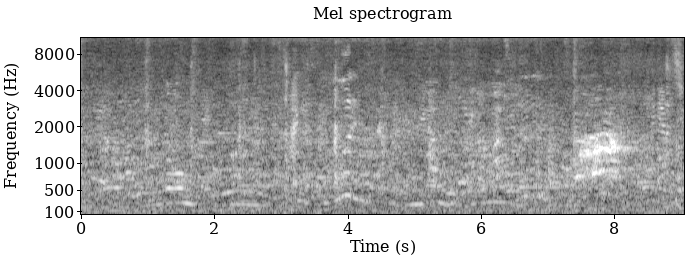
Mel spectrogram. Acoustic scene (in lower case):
crowded indoor space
